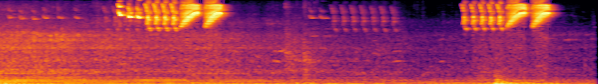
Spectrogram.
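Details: Himalayan goldfinch singing in a cage: two bursts of rapid high chirping, each ending in harsher buzzy notes, with a quiet pause and soft distant twitters between them.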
